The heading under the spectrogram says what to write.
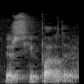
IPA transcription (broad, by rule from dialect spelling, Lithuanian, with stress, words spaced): ɪr jɪs jiː ˈpɐrdɐʋʲeː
